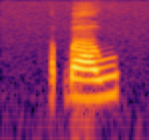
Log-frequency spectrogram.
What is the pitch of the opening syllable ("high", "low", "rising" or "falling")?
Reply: rising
